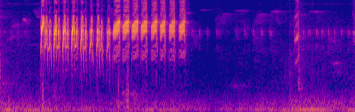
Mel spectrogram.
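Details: A flamboyan delivers a 'gacor ngebren' burst: a fast series of about fifteen sharp, high chattering notes, accelerating then steadying, followed by silence and a single faint high note.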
